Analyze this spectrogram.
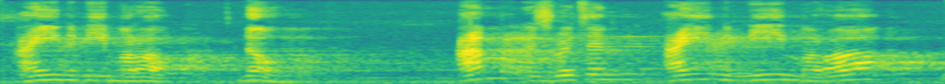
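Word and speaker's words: عمرو: Amr is written Ayn Mim Ra Waw. There's one more letter at the end of the name Amr in Arabic that's not pronounced.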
